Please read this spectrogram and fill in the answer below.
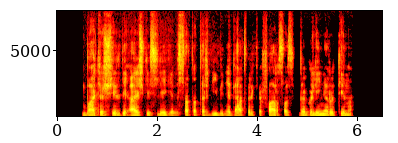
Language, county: Lithuanian, Panevėžys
